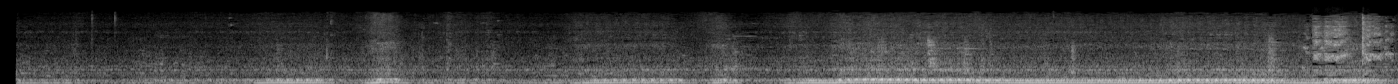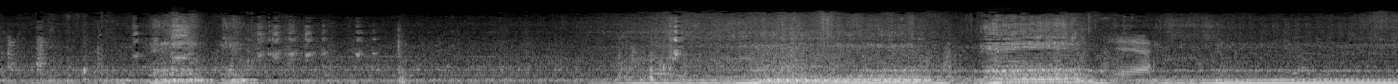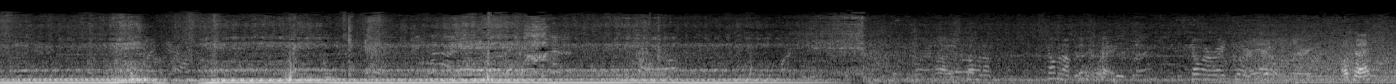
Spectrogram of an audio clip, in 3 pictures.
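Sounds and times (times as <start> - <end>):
car engine running at low revs: 0.2 - 41.9.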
